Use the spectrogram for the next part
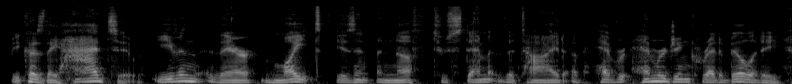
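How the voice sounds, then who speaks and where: A man who teaches tech and makes videos works through an opinionated tech piece out loud, pausing, circling back over phrases, and rewording them with emphasis. His voice sits low.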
